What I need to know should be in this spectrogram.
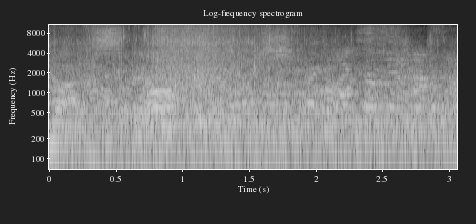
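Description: Water splashes as a man rises up out of a pool.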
